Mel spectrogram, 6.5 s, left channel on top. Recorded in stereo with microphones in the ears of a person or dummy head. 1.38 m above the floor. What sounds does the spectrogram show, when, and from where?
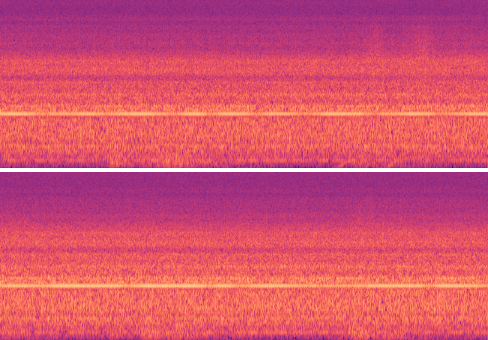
Only background noise.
